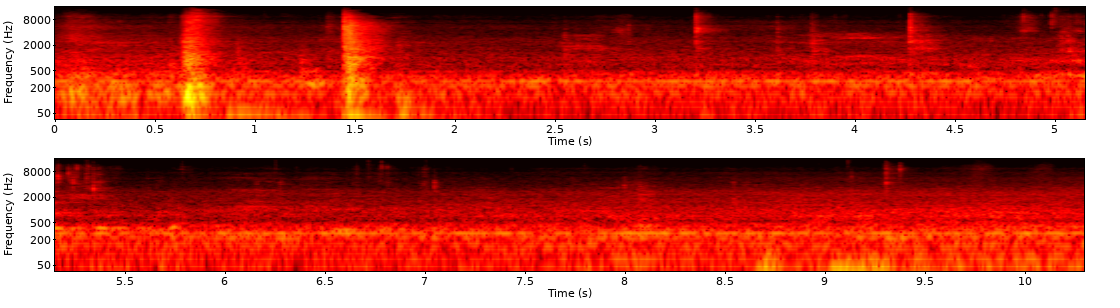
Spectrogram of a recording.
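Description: Faint clicks and knocks of a plastic tub and kitchen items being handled, two sharper ones in the first second and a half, then a few fainter ticks, over a steady low hum.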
